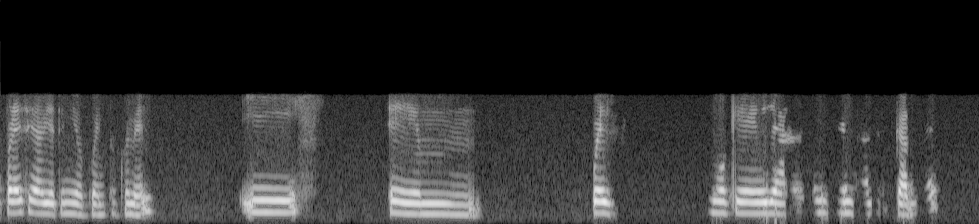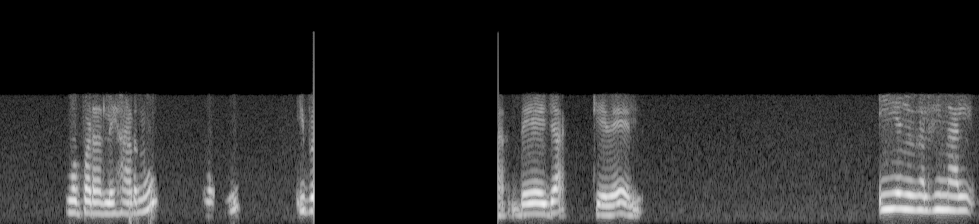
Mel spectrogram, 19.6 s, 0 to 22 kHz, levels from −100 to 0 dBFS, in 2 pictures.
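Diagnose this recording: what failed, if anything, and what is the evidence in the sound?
Speech suppressed in double talk, likely in call processing: the talker dips about 10 to 30 dB at 6.15–6.24, 7.04–7.19, 7.58–9.37, 10.42–10.51 and 11.79–12.15 s. On a spectrogram these show as faded bands.

The other side's voice is leaking through, likely from the echo canceller, at 7.65–7.70 and 11.31–11.36 s, about 25 and 20 dB below speech. These appear as faint, brief spectrogram smears.

An audio dropout to silence from 12.93 to 14.77 s, likely a lost input, leaves 1.85 s of silence. The waveform shows a dead-flat line with no room tone.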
